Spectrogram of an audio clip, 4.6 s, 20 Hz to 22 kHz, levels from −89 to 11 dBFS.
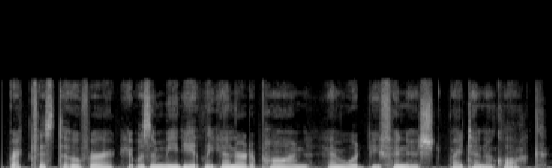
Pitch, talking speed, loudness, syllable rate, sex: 170 Hz, 185 wpm, -20 LUFS, 6.1 syllables/s, female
